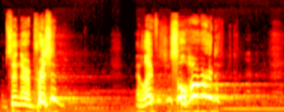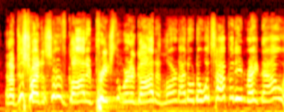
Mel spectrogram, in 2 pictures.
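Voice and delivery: mock-sorry moan, not overdone; lightly voiced self-pity. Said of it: "tempted to have a pity party".

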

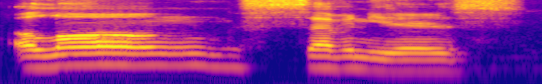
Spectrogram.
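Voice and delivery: slow, drawn-out tragic announcement; mock solemn. Mock-solemn announcement of celebrity divorce.

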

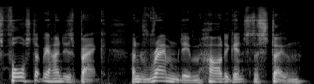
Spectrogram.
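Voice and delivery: plain reading voice

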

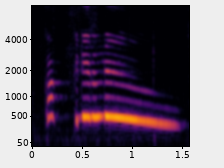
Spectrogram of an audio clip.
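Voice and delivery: loud high rooster cock-a-doodle-doo; rooster crow. A narrator's reading. Rooster crowing in story.

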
